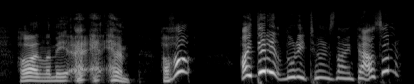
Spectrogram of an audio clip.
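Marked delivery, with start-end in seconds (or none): 2.4-3.9 squeaked out quickly in a high pitch. After being asked to do the voice, the speaker finally gets it: Mickey Mouse voice. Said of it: "do your Mickey Mouse voice".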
